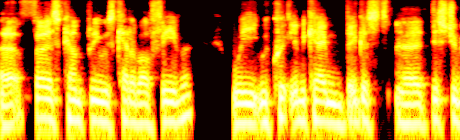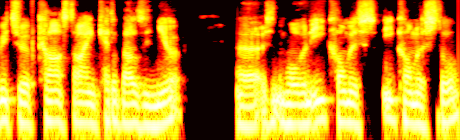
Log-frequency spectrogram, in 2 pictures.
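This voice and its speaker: A man with a Welsh accent talks fairly quickly in a fairly low pitch, his intonation monotone and flat. His loudness stays very even, and the sound is dry and close with no echo. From Wales, rural Machynlleth area. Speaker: fitness business founder, former police officer. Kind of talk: podcast interview.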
